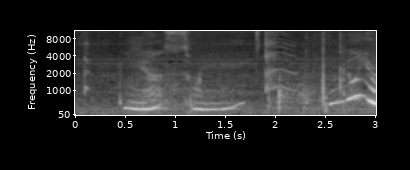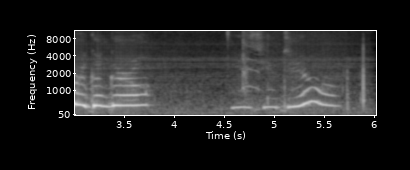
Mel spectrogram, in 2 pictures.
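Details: Bibi, a Persian kitten, at play indoors, giving short mid-pitched meows, one rising then falling, with a woman's soft, cooing voice between and over the calls.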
